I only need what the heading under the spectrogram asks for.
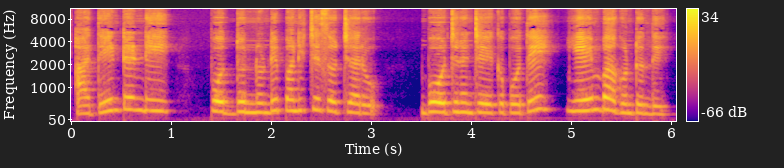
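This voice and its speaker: A woman's voice: sits high, measured pace, mellow. A woman voicing a spiteful young daughter-in-law in a cartoon story, curt and defiant. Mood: pushy.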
